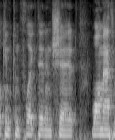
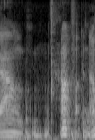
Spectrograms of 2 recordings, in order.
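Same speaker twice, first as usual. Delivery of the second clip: defeated mumble; 6 semitones lower, 14 dB quieter, faster than usual. Retold or imitated. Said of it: "He's like".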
